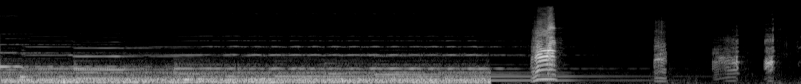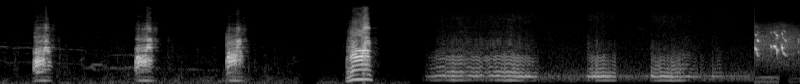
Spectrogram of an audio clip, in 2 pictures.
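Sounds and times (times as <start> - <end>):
geese honking: 5.2 - 10.6, 11.5 - 11.8
honeybee buzzing: 12.3 - 15.6.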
